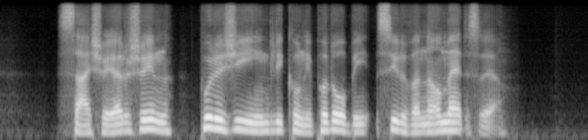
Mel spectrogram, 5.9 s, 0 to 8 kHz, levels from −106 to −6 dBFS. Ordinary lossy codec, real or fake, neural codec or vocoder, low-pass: none; fake; codec, 16 kHz, 0.2 kbps, FocalCodec; 7.2 kHz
